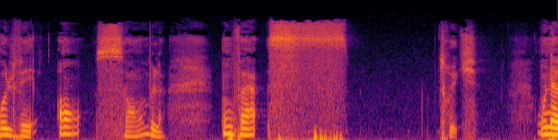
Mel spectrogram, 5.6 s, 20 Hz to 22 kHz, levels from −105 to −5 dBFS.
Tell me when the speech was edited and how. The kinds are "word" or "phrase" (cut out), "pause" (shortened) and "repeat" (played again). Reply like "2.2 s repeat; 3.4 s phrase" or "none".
2.1 s pause; 4.4 s phrase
